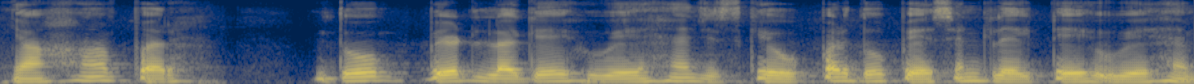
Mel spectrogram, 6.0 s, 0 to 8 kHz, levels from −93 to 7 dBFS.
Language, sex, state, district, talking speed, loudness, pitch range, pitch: Hindi, male, Jharkhand, Ranchi, 140 wpm, -17 LUFS, 105-125 Hz, 115 Hz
